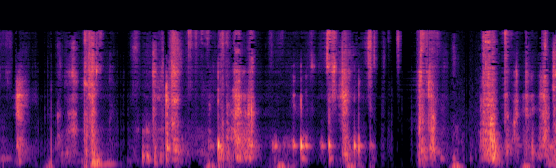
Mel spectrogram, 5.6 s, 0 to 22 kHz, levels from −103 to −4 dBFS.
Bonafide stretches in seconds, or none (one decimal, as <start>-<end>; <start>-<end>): 4.5-5.0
